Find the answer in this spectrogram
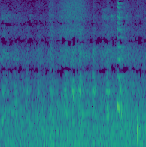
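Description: A corgi puppy making a few faint, short, soft sounds as it trots back with a ball in its mouth.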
